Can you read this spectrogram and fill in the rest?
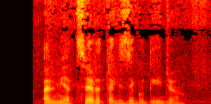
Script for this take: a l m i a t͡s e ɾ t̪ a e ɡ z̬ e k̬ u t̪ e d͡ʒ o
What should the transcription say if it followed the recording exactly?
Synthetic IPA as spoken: a l m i a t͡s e ɾ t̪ a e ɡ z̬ e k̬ u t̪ i d͡ʒ o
